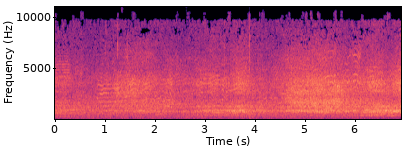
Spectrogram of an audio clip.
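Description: A large crowd cheers and roars across an open stadium, growing louder.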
